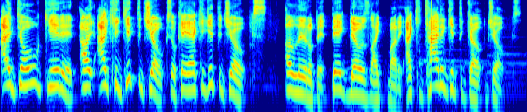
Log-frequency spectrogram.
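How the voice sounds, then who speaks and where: High-pitched, animated man ranting. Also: moderate pace, hardly any pauses. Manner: argumentative, exasperated, mocking, repeats phrases for emphasis. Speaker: reaction video host. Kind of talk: heated opinion commentary, casual rant.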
